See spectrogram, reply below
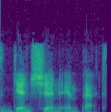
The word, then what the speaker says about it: Genshin Impact: Just the pronunciation of it, it's Genshin Impact.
